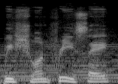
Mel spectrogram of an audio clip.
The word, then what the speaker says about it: Bichon Frise: the become fries pronounced beef chuan free say the plural is becomes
